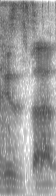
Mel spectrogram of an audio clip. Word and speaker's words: Riztival: Tu dois prononcer le Z. là. Ristival.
